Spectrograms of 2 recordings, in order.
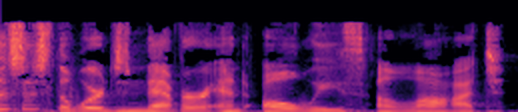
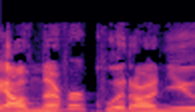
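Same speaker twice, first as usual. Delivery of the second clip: ordinary talk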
